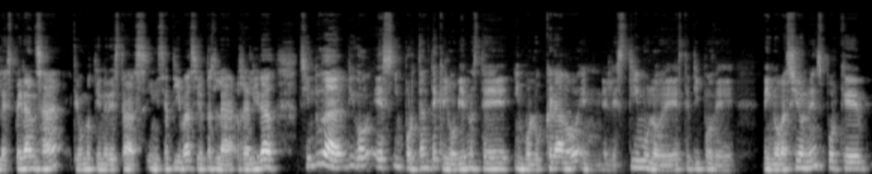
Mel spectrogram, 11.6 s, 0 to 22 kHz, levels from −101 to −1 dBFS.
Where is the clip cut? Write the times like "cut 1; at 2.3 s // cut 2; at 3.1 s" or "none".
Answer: cut 1; at 4.0 s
